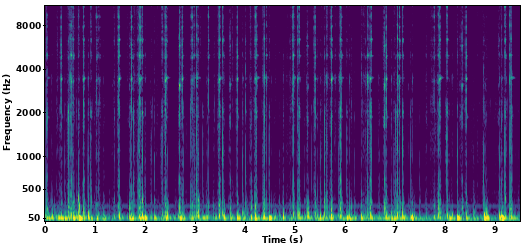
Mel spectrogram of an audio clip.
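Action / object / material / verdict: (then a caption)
tap / plastic cling film wrapped around a metal microphone / plastic film / none. Long nails tap and scratch clear plastic cling film wrapped around a metal microphone, making a dense, rapid stream of crinkly clicks and taps. Each tap lands with a heavy, boomy low thump, with bright plasticky crackle on top and a faint steady low tone underneath.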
